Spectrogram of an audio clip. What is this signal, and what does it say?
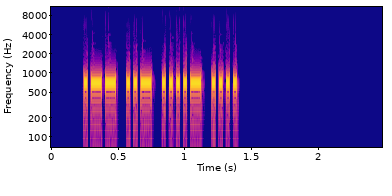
Morse code, heard as a keyed tone, about 44 wpm, 700 Hz. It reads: WU4H
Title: USA Call Signs - 3x Character Spacing - 45wpm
